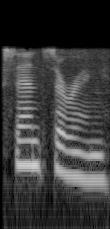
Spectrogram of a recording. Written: censoring

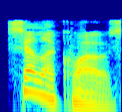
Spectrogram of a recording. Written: siliquose

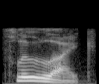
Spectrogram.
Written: flu-like

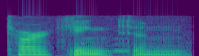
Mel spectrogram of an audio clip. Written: Tarkington

